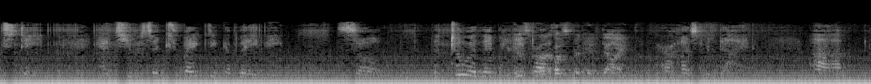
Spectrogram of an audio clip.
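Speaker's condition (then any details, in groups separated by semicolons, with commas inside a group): No condition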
